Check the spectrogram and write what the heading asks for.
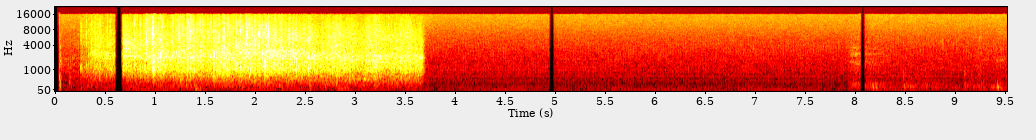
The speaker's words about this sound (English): So if you will, we're gonna welcome, I'm gonna ask y'all give a round of applause. Our first group up to the stage is going to be Young Lives,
